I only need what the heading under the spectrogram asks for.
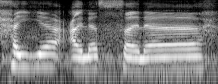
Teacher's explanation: عین کے مخرج پہ جائیں اور پھر صاد کی صفیر کو، وسلنگ کو واضح کرنا ہے۔ صلاح، تا پر ہا بنا کے وقف کیا جائے گا۔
